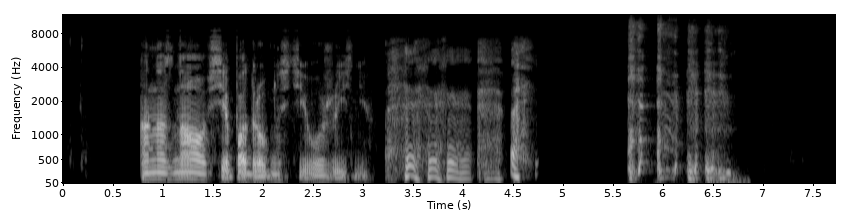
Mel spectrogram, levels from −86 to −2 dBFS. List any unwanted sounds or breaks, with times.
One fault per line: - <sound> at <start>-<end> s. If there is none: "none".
- laugh at 3.2-4.8 s
- throat clearing at 5.6-6.9 s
